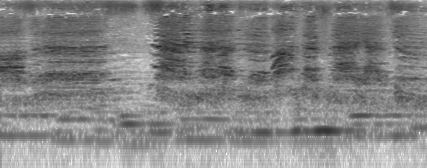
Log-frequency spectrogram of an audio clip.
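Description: Children's choir singing together over an instrumental accompaniment with low, steadily held notes, with a short break in the voices about two seconds in.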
